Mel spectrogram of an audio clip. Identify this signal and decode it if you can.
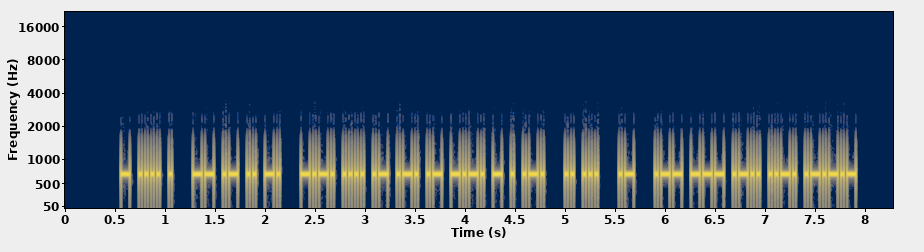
Morse code, heard as a keyed tone, about 40 wpm, 700 Hz. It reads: THE MAIN CHARACTER IS A WOLF.
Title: Additional Easy Phrases 40wpm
